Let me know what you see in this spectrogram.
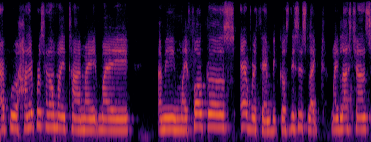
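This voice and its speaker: With a non-native accent, a woman speaks at a moderate pace in a fairly high pitch, her intonation monotone and flat. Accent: foreign. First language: not English. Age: young. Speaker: real estate investor. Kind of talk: interview.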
